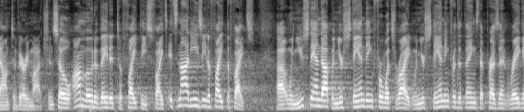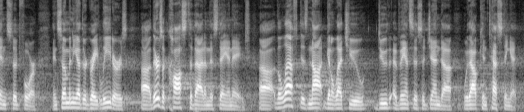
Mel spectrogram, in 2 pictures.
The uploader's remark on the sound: our in-person event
